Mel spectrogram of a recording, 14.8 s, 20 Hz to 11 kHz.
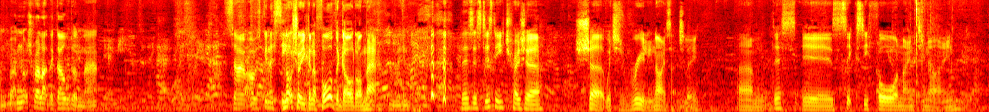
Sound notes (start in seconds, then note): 6.1 laughs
